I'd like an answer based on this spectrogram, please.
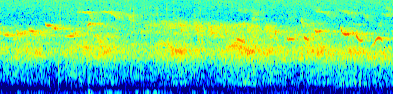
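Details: Frogs croak in a dense, continuous spring chorus, a steady rattling wash of sound, with a few thin bird chirps and whistles on top, at an Oder River oxbow lake in a Lubuskie forest, Poland.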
